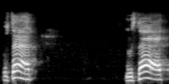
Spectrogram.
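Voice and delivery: put-on high, loud child's call; startled little girl. Little girl hearing a noise, startled. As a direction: call out to find who is there.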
